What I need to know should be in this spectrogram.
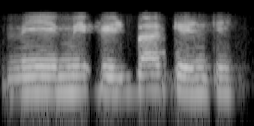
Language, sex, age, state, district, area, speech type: Telugu, male, 18-30, Telangana, Adilabad, rural, conversation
